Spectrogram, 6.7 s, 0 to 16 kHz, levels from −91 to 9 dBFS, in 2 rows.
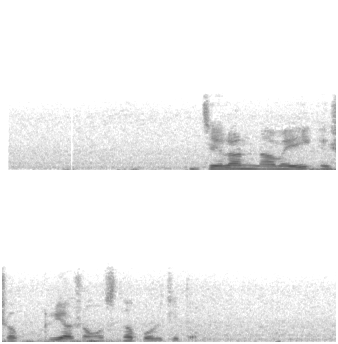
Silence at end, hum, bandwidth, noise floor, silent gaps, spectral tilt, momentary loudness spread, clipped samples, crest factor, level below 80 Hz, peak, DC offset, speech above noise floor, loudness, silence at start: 0.55 s; none; 7.4 kHz; -64 dBFS; none; -5.5 dB/octave; 17 LU; under 0.1%; 20 dB; -60 dBFS; -20 dBFS; under 0.1%; 28 dB; -37 LUFS; 0.6 s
